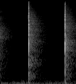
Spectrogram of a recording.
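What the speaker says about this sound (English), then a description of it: "See, if I clap, my mouth opens." Two sharp hand claps about a third of a second apart, crisp and close, with no other sound between them.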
